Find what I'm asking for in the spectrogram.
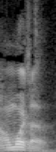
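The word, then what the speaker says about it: Omertà: Is it Omerta? I keep saying that wrong. Omerta. – Oh yeah, Omerta. Yeah, Omerta. So that, on that song, this man literally said, he was like, niggas got hot because they told on me.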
